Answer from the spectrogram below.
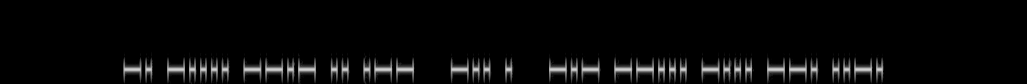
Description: Morse code, heard as a keyed tone, about 22 wpm, 700 Hz. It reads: N6QIW DE K7BGF
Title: USA Callsign DE Callsign - 5 Characters - 22wpm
